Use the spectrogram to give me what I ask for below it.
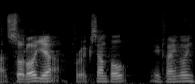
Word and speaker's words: Sorolla: pronounce this guy as a Sorolla? It's Sorolla. not like a Solora? No, Sorolla.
